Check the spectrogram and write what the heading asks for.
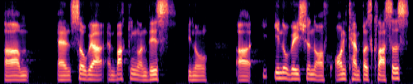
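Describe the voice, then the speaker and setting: A middle-aged associate dean from Singapore, with a Singaporean accent, gives an earnest talk and takes questions in a lecture room, often using fillers and restarting sentences. His mid-range voice has a steady, clean tone at a moderate pace.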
